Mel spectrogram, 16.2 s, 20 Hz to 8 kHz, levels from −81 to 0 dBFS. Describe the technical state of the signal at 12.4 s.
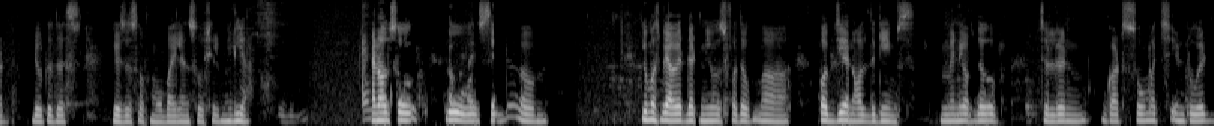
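At 12.4 s the signal carries two faults. The background is gated by the echo canceller across 6.66 to 16.19 s: while the far-end loudspeaker plays, the canceller clamps the microphone down hard, so the room sound dips by up to about 40 dB, around five seconds in total, and recovers when suppression releases.

Overlapping that, from 11.71 to 15.86 s, a delayed copy of the speech trails the original by 381 ms, roughly 20 dB below it. This is likely an echo leak, where the loudspeaker side's canceller failed to remove everything its microphone picked up, so the remnant was sent back.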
